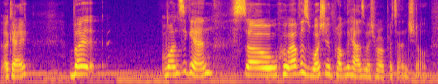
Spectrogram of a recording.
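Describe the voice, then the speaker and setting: A woman's voice: a little high, moderate pace, darkish tone. Young Ukrainian-accented woman vlogger over music. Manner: informal, emphatic, repetitive encouragement. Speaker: online video creator and sales closer. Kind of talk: casual motivational chat to camera.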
